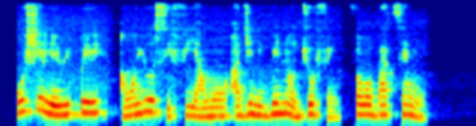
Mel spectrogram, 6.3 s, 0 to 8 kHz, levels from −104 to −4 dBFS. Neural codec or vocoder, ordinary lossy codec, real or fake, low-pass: none; none; real; 7.2 kHz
